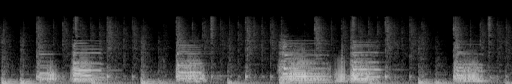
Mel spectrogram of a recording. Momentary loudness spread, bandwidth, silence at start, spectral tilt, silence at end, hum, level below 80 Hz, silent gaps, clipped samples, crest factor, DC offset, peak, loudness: 14 LU; 10 kHz; 0 s; -7 dB/octave; 0 s; none; -32 dBFS; none; under 0.1%; 20 dB; under 0.1%; -2 dBFS; -21 LUFS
